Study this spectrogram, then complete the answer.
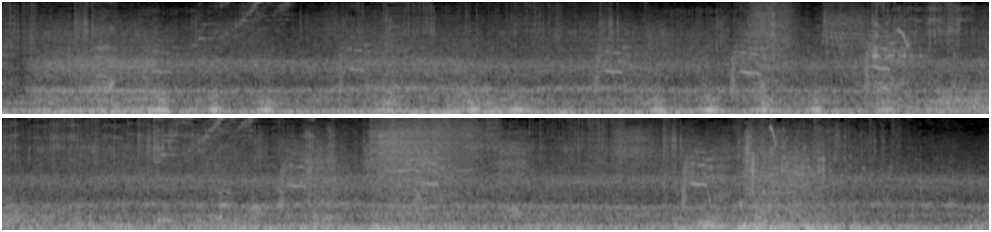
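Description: Blows clang and crash against a large machine.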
